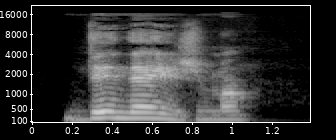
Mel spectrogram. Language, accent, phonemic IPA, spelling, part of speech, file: French, Canada, /de.nɛʒ.mɑ̃/, déneigements, noun, LL-Q150 (fra)-déneigements.wav
- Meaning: plural of déneigement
